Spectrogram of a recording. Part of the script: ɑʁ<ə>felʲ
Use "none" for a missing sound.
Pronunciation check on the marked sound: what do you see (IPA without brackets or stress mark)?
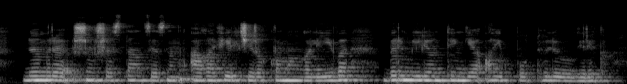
ɑ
